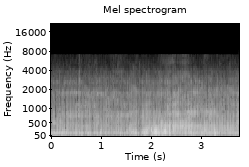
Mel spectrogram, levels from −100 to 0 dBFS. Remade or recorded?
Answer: remade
